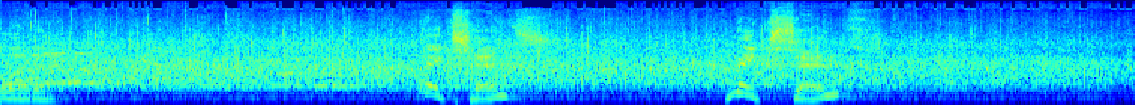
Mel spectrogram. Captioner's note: cheering and clapping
